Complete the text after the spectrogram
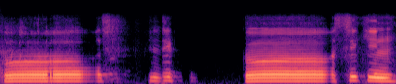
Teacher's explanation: গসিকিন নয়, গ টান দিতে হবে এক আলিফ, আলিফের ডান দিকে জাবার, গইন আলিফ জাবার ও, এক আলিফ টান হবে।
